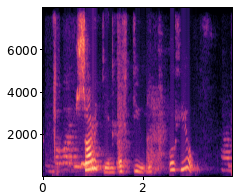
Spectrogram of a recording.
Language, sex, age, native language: Icelandic, female, 9, Icelandic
